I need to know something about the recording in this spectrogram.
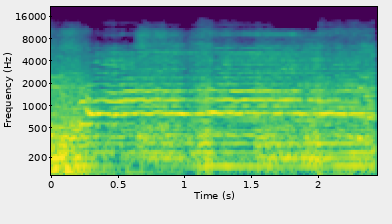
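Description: Live rock-musical singing over a band: a singer holds one long note, starting a moment in.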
